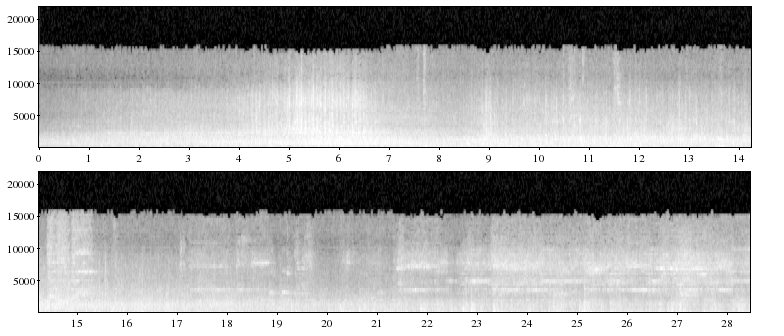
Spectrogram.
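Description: Diesel-hauled passenger train running past, a steady rumble of coaches and wheels on the rails that grows louder over the first few seconds and then holds, with faint high wheel squeals in the second half. The train is hauled by a Sulzer-engined BR Peak-class diesel.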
